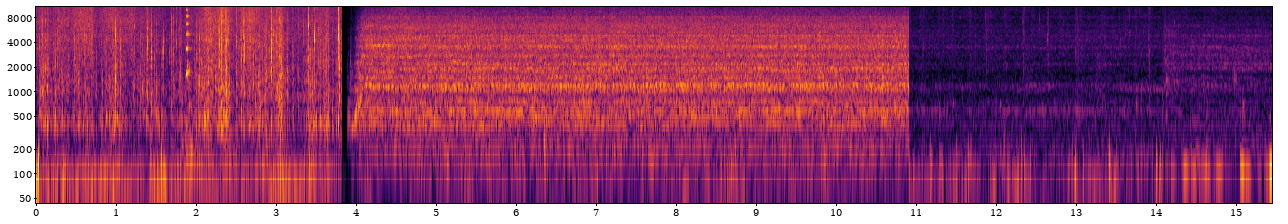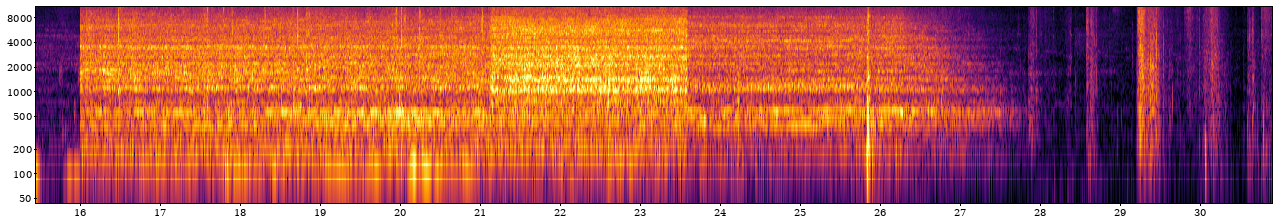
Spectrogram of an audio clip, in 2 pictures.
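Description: Small electric cement mixer running, its drum turning as sand and cement are mixed into mortar: a steady motor hum. The hum drops away for a few seconds near the middle, comes back louder and then fades out near the end.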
